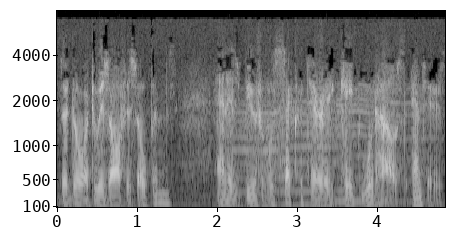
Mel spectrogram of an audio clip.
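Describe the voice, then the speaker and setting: A man hosting a radio mystery, giving dramatic scripted narration in a deliberate, theatrical way. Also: a bass voice, very animated, gravelly. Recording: muffled, very noisy old radio broadcast.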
